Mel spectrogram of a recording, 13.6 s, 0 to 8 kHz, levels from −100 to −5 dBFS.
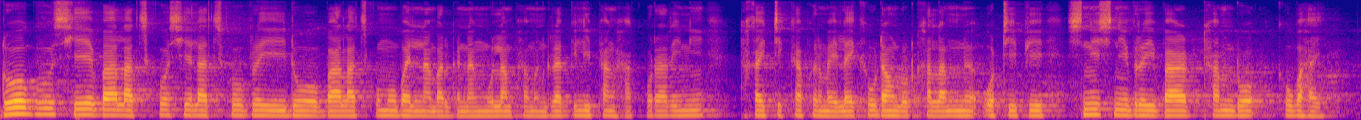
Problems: constant background noise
